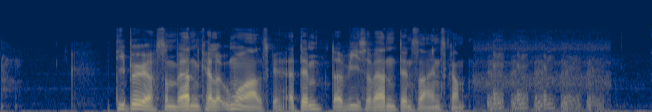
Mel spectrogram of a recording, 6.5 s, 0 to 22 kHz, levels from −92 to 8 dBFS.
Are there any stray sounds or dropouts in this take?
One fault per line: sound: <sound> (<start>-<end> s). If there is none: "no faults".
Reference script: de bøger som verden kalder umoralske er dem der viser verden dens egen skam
sound: laugh (4.9-6.1 s)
